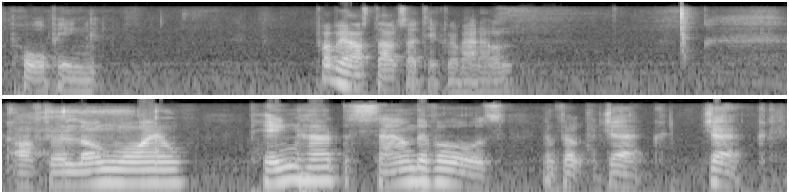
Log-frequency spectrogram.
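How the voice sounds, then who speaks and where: A man's voice: mid-range voice, big pitch swings, a little slow, long pauses, a little hiss or hum. A man reading a children's picture book aloud to his child, stumbling and repeating words with a stutter. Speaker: father reading a bedtime story to his child. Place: at home, webcam recording. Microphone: webcam microphone.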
